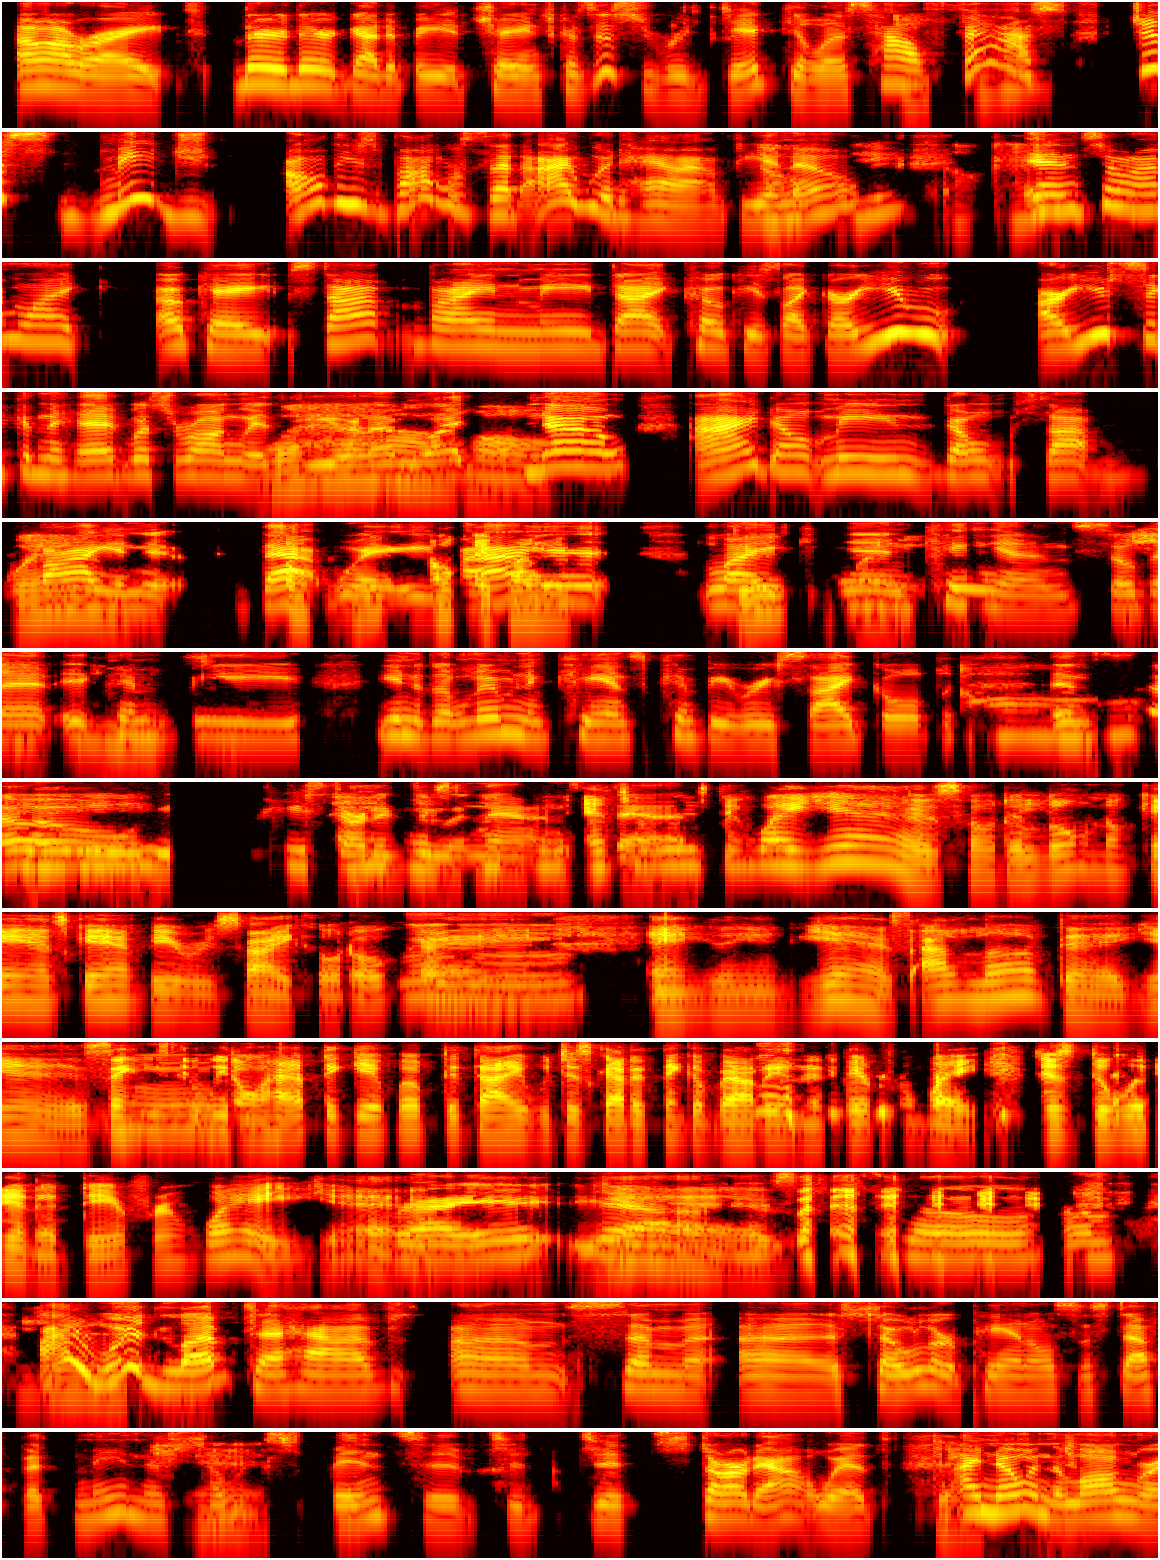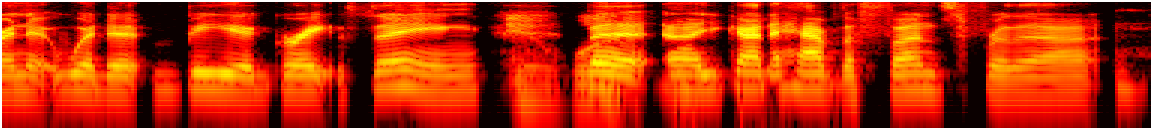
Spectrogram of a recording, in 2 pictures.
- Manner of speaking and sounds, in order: tapping; other background noise; drawn out: "Wow"; drawn out: "yes"; laughing while speaking: "Yeah, this is what he said"; laugh
- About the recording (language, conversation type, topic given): English, unstructured, What is a simple way anyone can help protect the environment?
